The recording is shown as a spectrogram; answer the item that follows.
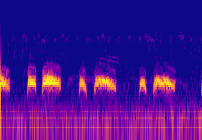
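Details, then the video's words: Close spotted dove coo, used as a lure for trapping wild birds: deep, hollow notes alternating short and long in a steady rhythm, with soft twittering of other birds overhead. "Tekukurpikat,นกเขาใหญ่สายต่อดิน,The Sound Of dove"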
